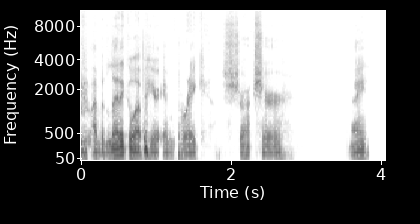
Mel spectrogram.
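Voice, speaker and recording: A man with a very deep, low pitch talks in a relaxed tone with vocal fry. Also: dry, close sound with no echo. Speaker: day trader streaming live. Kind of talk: live trading commentary. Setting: live stream. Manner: relaxed, chill.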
